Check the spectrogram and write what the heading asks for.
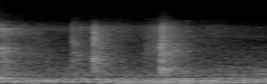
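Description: Two faint clicks of glass kitchen bowls being handled on the counter, over a low steady hum.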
